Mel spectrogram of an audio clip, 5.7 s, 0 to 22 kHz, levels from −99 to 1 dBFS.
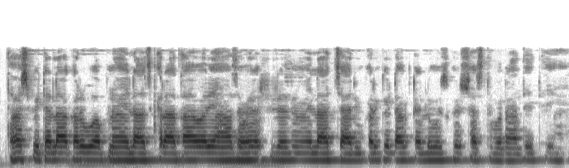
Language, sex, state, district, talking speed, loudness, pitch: Hindi, male, Chhattisgarh, Bilaspur, 210 wpm, -21 LUFS, 130 Hz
